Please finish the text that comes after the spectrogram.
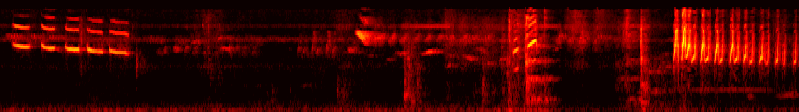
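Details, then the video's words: Flamboyan bird used to lure other birds: a few descending whistled slurs, scattered sharp clicks and notes, then a fast bright trill of high chirps at the end. "FLAMBOYAN YANG RECEH BUNYI..BAGUS UNTUK PIKAT BUNYI AGAR CEPAT RESPON"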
